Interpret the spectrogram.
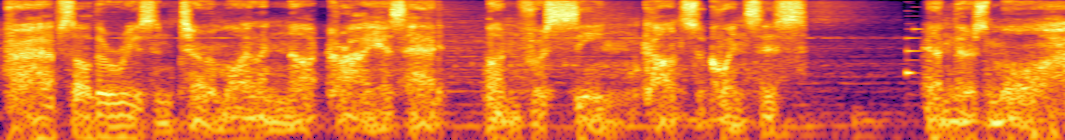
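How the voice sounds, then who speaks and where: An actor playing an ancient, vast male wolf god who speaks in a grave, archaic, measured way, in a video game. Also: full character voice. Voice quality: deep gravelly voice.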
